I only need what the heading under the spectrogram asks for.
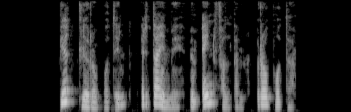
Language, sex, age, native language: Icelandic, female, 30-39, Icelandic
